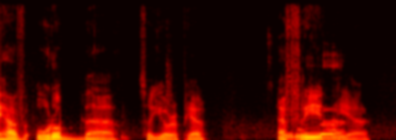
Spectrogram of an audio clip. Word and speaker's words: أفريقيا: أفريقيا. It can also be said إفريقيا. So last time we said إفريقيا. Here we've written أفريقيا.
